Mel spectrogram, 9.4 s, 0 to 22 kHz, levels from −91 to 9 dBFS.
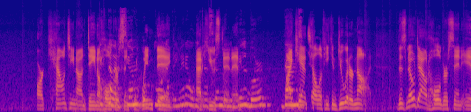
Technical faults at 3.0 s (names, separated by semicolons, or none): speech suppressed in double talk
